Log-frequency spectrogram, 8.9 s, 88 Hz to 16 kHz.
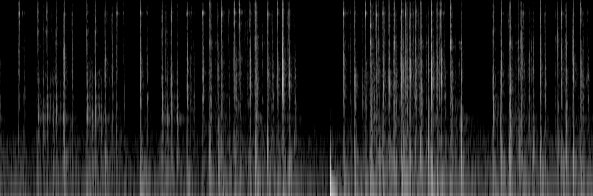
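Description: Fingertips type rapidly on a backlit Teamwolf Zhuque+ X08 mechanical keyboard with white plastic keycaps and clicky blue switches. The result is dense bursts of sharp, bright clicks with short pauses between runs, over a faint steady low hum.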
